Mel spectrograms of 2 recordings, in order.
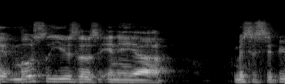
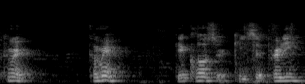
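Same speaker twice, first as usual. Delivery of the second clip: high, coaxing sing-song for a dog; pet-talk to the dog; 7 semitones higher, 5 dB quieter than usual. Real, not acted. Coaxing dog Archie to show himself, high pet-talk voice. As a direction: coax the pup closer, voice up high.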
